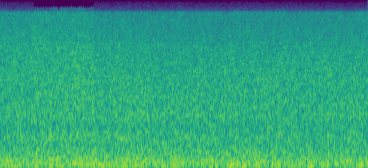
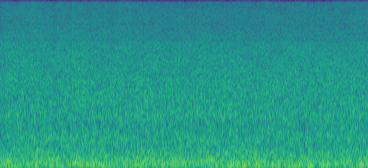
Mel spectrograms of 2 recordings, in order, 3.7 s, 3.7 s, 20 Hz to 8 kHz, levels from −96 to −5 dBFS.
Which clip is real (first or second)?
first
